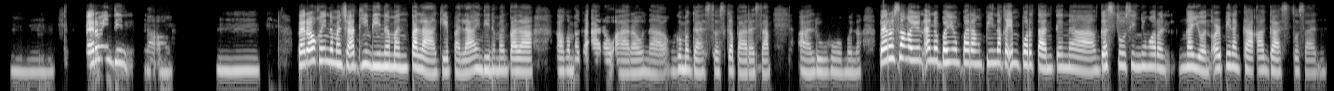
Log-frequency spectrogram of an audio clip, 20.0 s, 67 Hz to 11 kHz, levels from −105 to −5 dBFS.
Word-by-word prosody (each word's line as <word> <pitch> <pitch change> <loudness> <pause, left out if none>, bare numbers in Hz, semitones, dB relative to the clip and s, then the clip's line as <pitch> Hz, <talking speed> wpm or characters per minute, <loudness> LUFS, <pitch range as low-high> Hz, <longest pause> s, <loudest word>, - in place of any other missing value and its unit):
hmm. 200 -1 -17 0.5
Pero 305 +5 +9
hindi 345 -3 -4 0.4
oo, 200 -1 -14 0.8
hmm. 215 0 -9 0.6
Pero 335 +5 +9
okey 365 -1 0
naman 315 -3 +1
siya 275 -1 +6
at 270 - -17
hindi 280 -2 0
naman 260 -2 0
palagi 205 -6 +2
pala. 195 +2 -2
Hindi 225 -1 -4
naman 215 0 -8
pala, 205 -1 +1 0.4
ah, 210 - -3
kumbaga 210 -1 -9
araw-araw 190 0 -7
na 190 -2 -11 0.2
gumagastos 205 -3 -7
ka 215 0 -5
para 185 -2 -6
sa, 185 +1 -8 0.4
ah, 200 -3 -7
luho 200 0 -10
mo 195 +1 -13
na 195 +1 -15 0.2
Pero 375 +5 +9
sa 435 +1 +6
ngayon 380 -3 +2
ano 370 +1 +5
ba 335 - +9
yung 340 -1 -3
parang 320 -2 +2
pinakaimportante 295 -6 0
na 220 -4 -3
gastusin 270 +2 -4
niyo 265 0 -6
ngarun 250 -3 -3 0.2
ngayon 250 -5 -1
or 240 +1 +1
pinagkakagastusan? 215 -6 -5
220 Hz, 130 wpm, -21 LUFS, 200-275 Hz, 0.8 s, Pero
